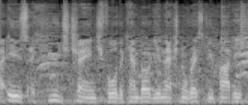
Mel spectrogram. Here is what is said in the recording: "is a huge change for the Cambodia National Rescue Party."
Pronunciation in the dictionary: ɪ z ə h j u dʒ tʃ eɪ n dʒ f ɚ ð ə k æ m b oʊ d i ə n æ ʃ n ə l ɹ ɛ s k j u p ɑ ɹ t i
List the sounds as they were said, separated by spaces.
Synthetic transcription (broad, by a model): ɪ z ə h j u dʒ tʃ eɪ n ʒ f ɚ ð ə k æ m b oʊ d i ə n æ ʃ n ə l ɹ ɛ s k j u p ɑ ɹ t i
